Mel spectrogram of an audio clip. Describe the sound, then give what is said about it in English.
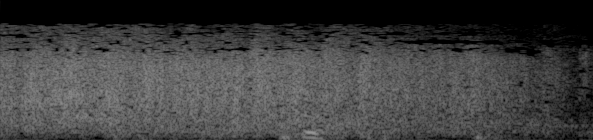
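An audience gives a round of applause for church volunteers who carried water and hot dogs to people in the parking lot: dense, steady clapping from many hands holds at a strong level for several seconds, then gradually tapers off toward the end. “Can we give them a round of applause, those servants?”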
